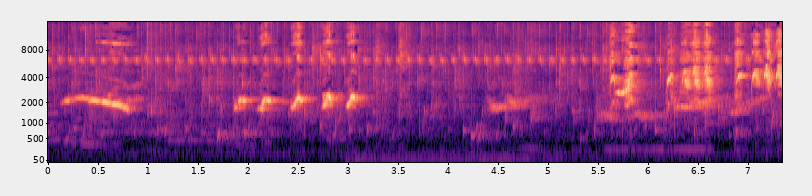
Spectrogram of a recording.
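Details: White-rumped shama mating sounds played to trigger breeding in other shamas: a falling whistle, a series of four rising whistled notes, a quieter gap with a few soft notes, then high, busy chattering.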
